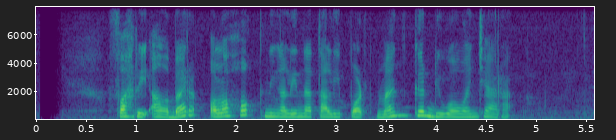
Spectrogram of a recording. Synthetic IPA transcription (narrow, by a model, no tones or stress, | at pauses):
faɦɾiʔalbarʔɔlɔhɔk̚niŋalinat̪alipɔrt̪̚mankɨrdiwawaɲt͡ʃaɾa̰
